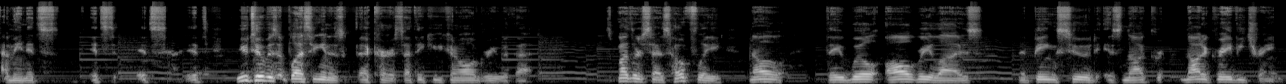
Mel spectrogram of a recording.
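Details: Female streamer who stutters; she says her stutter comes out when she is worked up or nervous; stuttering with repetitions.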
